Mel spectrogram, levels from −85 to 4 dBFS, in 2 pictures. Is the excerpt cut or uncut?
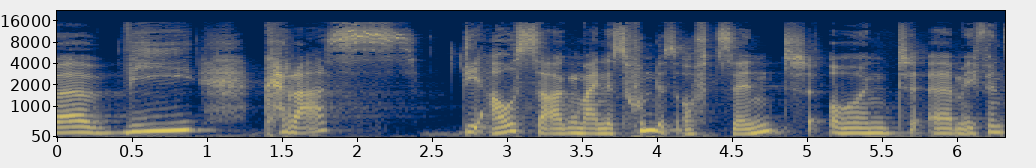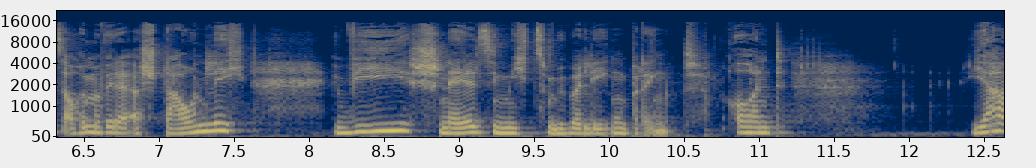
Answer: cut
